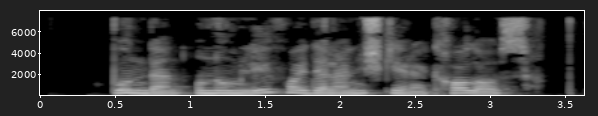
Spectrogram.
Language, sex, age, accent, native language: Uzbek, female, 18-24, Samarqand, Uzbek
